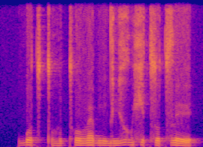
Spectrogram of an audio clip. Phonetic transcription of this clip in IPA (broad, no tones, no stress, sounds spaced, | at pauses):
ɓ o t͡s tʼ o̤ l tʰ o β æ b n d i ɣ o̤ xʲ e t͡s o t͡s l e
